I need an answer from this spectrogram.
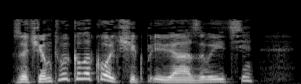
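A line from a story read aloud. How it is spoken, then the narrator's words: Cheerful. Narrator (Russian): весело проговорила она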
